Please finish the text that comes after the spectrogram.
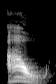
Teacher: starts all the way at the bottom as a central back ah and goes up to the oh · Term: diphthongs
